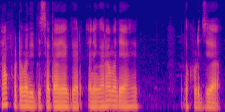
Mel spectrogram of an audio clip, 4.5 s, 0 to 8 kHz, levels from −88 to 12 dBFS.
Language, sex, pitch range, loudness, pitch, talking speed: Marathi, male, 95-105 Hz, -19 LUFS, 95 Hz, 145 wpm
